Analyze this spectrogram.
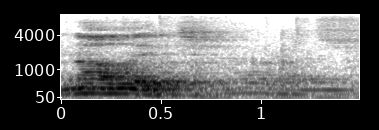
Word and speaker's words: knowledge: want to achieve knowledge the K is silent knowledge brother the time is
